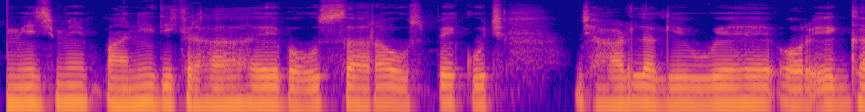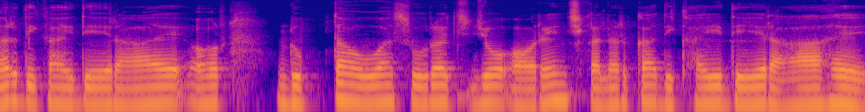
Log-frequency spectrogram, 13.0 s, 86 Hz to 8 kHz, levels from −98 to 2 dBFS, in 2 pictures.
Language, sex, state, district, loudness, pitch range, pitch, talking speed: Hindi, male, Maharashtra, Nagpur, -29 LUFS, 115-125 Hz, 120 Hz, 150 wpm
